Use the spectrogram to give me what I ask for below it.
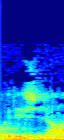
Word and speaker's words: Krishna: But the actual pronunciation of Krishna is Krishna, or na. The last na is You start to say ra, and then you roll the tongue against the root, ra or na.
